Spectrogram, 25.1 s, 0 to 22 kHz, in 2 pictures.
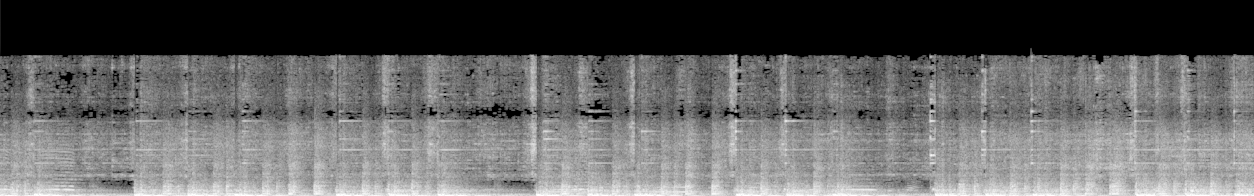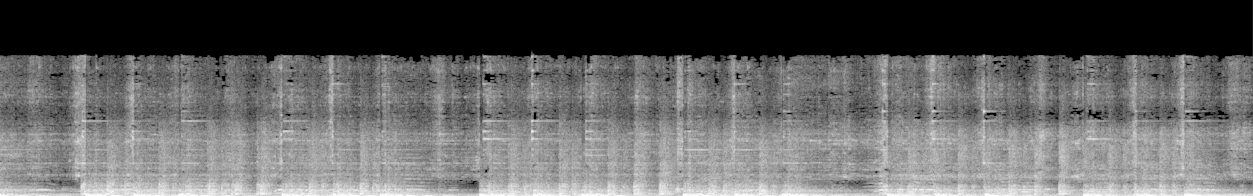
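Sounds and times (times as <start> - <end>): marching band percussion: 0.0 - 25.0.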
